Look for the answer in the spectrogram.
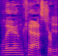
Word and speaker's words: Lancaster: Lancaster, or is it Lancaster? How do you pronounce that one? – Lancaster, Pennsylvania. – Perfect.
